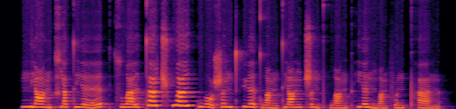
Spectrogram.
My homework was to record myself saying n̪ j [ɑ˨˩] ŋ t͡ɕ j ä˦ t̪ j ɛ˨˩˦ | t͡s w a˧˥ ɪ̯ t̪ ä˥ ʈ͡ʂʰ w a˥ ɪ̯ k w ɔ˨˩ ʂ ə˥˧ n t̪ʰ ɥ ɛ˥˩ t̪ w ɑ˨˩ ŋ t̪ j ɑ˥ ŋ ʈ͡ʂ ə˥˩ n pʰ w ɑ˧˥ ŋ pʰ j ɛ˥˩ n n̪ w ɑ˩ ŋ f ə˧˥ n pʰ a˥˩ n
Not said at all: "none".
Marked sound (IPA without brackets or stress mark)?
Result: ɑ˨˩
